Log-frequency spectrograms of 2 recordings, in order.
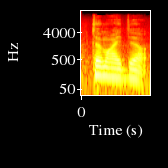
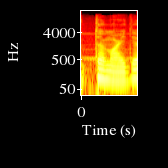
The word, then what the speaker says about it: Tomb Raider: tout de suite, moi je prononce pas Tomb Raider. Moi j'ai toujours prononcé, c'est peut-être une erreur, mais du coup maintenant je suis habitué, depuis tout petit je fais ça, d'appeler ça Tomb Raider, alors que c'est pas du tout Tom.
